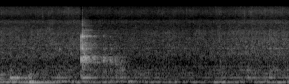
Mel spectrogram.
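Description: Flat beans are stirred in an uncovered pan after their cooking water has dried off, giving a soft steady scraping sizzle with one sharp clink of the utensil against the pan.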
